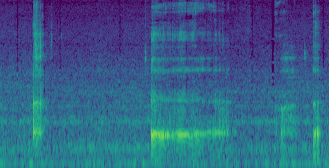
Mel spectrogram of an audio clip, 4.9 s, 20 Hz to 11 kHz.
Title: Burping Pt. 2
